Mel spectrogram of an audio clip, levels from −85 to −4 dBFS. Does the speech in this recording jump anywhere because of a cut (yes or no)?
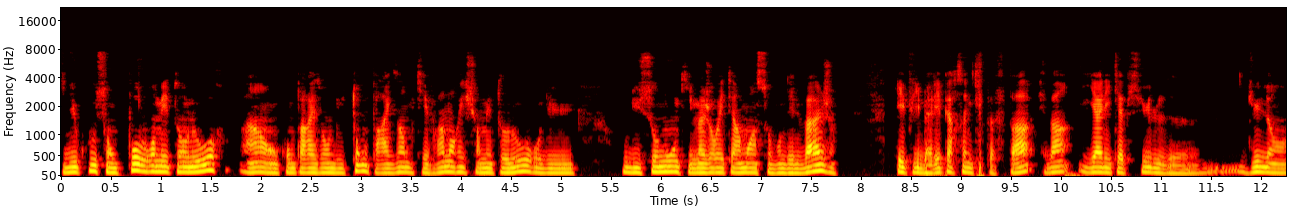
yes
